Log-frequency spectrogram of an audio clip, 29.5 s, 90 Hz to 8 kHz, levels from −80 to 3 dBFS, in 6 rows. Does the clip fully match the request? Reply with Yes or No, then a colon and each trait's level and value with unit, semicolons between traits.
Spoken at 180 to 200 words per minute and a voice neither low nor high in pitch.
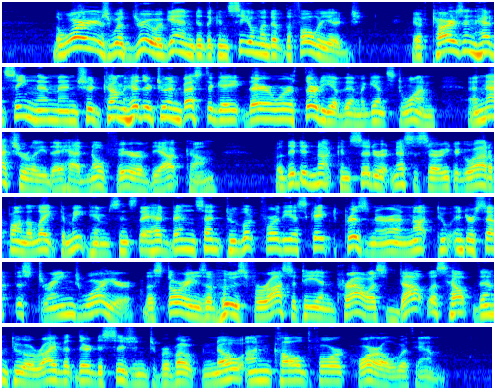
Yes: average, 190 wpm; medium, 165 Hz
